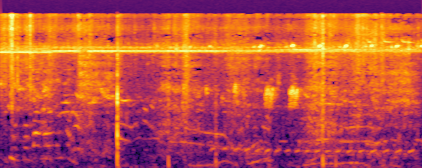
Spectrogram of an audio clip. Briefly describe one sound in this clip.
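Footsteps tread through grass on a dirt path.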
